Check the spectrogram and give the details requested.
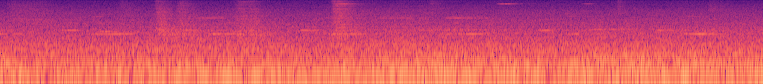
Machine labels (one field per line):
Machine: fan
